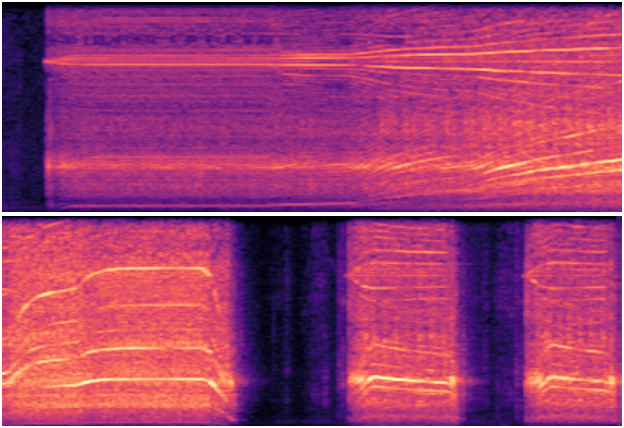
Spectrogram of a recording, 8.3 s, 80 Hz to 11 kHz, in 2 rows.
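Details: Milwaukee M18 FHIWF12 nut gun after repair, where dirt and grease in the switch had made it stop on trigger pull: a smooth motor whine climbing in pitch through a steady run, then two clean short bursts with no clicking or cutting out; healthy.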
